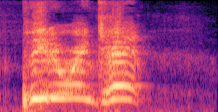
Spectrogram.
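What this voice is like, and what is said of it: Yelling. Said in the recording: “I don't know why I'm yelling.”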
